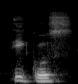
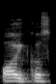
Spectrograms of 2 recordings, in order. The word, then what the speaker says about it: oikos: Hay todos unos estudios académicos acerca de cómo funcionaba este icos o oikos, como se escribe con las dos letras juntas, este icos griego que tenía esta función de ir a traer.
